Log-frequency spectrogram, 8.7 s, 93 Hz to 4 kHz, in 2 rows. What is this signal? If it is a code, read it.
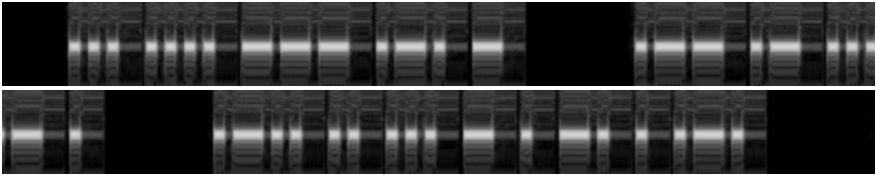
Morse code, heard as a keyed tone, about 25 wpm, 550 Hz. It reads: SHORT WAVE LISTENER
